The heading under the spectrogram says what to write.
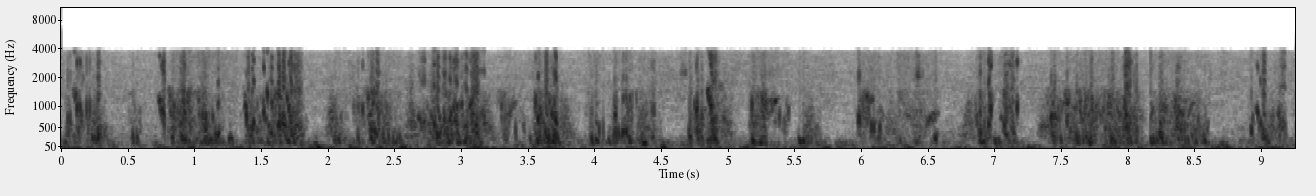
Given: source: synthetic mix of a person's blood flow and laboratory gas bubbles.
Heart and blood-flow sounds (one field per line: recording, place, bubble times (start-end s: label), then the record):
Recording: Doppler ultrasound of blood flow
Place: subclavian vein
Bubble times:
0.00-0.39 s: bubbles
0.49-0.64 s: bubbles
0.71-1.86 s: bubbles
2.01-2.58 s: bubbles
2.67-3.21 s: bubbles
3.27-3.79 s: bubbles
3.93-4.52 s: bubbles
4.61-5.02 s: bubbles
5.15-5.48 s: bubbles
5.51-5.71 s: bubbles
5.95-6.20 s: bubbles
6.26-6.61 s: bubbles
6.83-7.21 s: bubbles
7.39-8.14 s: bubbles
8.17-8.62 s: bubbles
8.89-9.22 s: bubbles
9.25-9.27 s: bubbles
From the record:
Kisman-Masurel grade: 343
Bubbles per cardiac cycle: rolling drumbeat, 9 or more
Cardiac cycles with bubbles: 100%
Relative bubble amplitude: loud (0.450 to 0.775)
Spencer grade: 3 (all of the cardiac periods contain showers or single bubble signals, but not dominating or overriding the cardiac motion signals)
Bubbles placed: anywhere in the cardiac cycle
